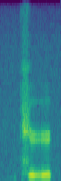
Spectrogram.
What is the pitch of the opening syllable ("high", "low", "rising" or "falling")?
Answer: low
